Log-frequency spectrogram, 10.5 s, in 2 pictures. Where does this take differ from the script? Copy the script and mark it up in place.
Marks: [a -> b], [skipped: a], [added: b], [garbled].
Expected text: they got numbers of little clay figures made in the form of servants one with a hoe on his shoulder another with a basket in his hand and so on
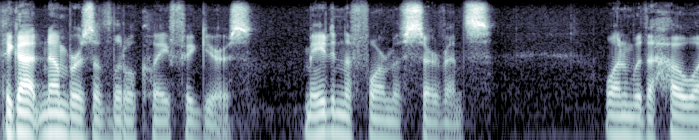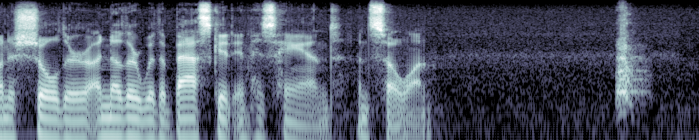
they got numbers of little clay figures made in the form of servants one with a hoe on his shoulder another with a basket in his hand and so on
